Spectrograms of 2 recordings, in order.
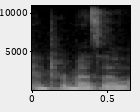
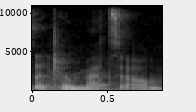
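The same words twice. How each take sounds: First: The double z is said as a plain z. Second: The double z is said as ts. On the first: "I've also heard people say intermezzo" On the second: "that Italian T from the Z sound"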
